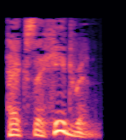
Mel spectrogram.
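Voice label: "hexahedron", English, British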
